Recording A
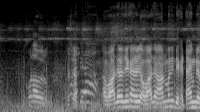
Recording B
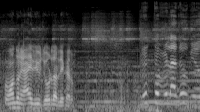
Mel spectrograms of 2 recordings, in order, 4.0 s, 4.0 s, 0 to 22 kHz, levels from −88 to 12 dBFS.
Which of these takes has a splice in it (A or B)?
B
